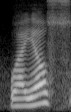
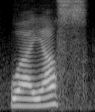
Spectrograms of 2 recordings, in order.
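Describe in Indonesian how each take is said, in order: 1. Bunyi 's' diucapkan dengan bibir dibulatkan. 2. Bunyi 's' diucapkan dengan bibir santai. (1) "jangan dibaca wayas wayas" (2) "dibaca seperti biasa saja bibirnya, jangan dimonyongkan"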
